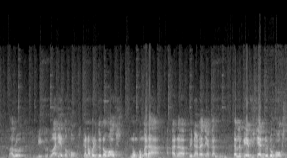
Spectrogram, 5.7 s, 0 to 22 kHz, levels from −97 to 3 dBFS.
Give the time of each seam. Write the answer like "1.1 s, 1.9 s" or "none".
1.6 s, 3.3 s, 4.5 s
